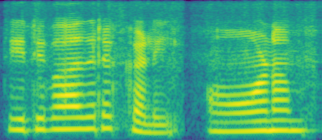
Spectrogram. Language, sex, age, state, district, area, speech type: Malayalam, female, 18-30, Kerala, Wayanad, rural, spontaneous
